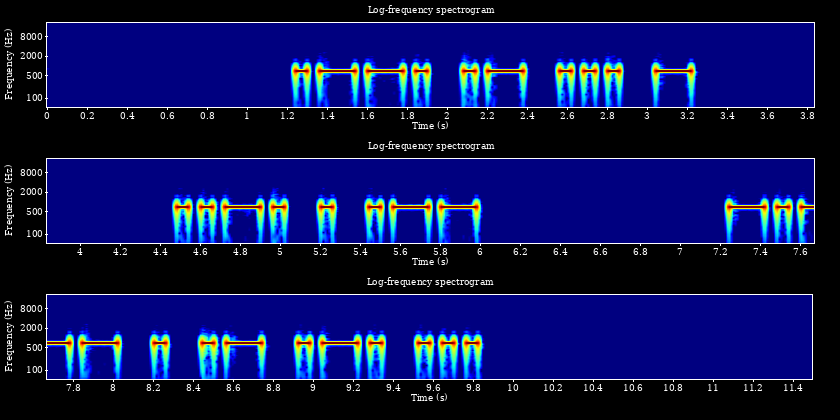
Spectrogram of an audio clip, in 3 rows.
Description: Morse code, heard as a keyed tone, about 21 wpm, 700 Hz. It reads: PAST FEW YEARS
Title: 3x Word-Spacing - Sets of 5 Words - 20wpm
